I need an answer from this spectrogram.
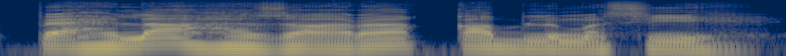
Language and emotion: Urdu, neutral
